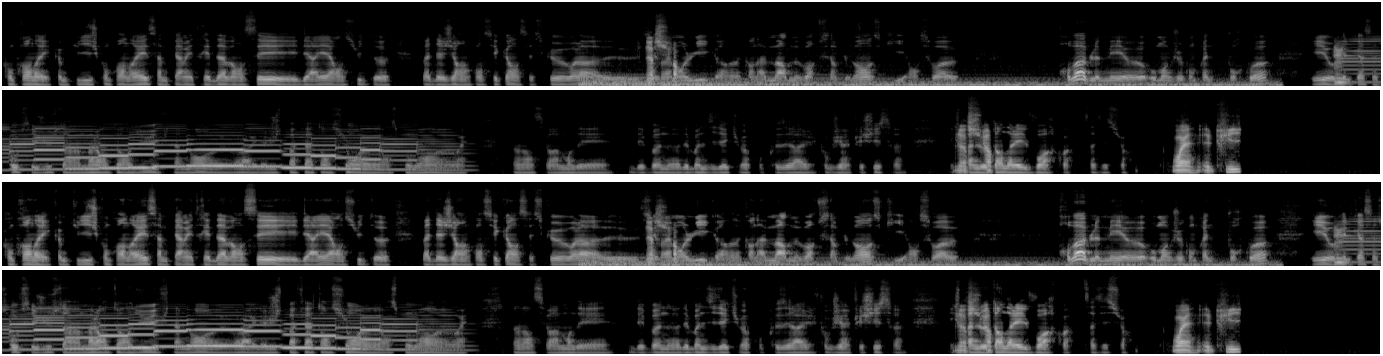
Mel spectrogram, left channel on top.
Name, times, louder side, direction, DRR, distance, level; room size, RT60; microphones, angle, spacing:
voice 1, 0.0-9.6 10.6-25.0, right 3 dB, 60° right, 2.8 m, -32 dB
sound 1, 5.8-12.8, left 2 dB, 50° left, 0.8 m, -36 dB
Wind instrument woodwind instrument, 13.3-18.6, right 1 dB, 10° right, 2.8 m, -28 dB
voice 2, 23.3-23.7 25.5-26.2, left 1 dB, 5° left, 0.7 m, -25 dB
open air
head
